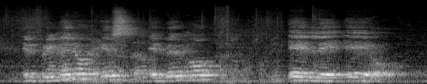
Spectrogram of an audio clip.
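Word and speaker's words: ἐλεέω: El primero es el verbo eleeo. Eleeo, como suena. E-L-E-E-O. Eleeo.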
